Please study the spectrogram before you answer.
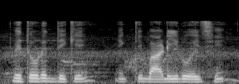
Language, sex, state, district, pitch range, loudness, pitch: Bengali, male, West Bengal, Cooch Behar, 130-145 Hz, -16 LUFS, 135 Hz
